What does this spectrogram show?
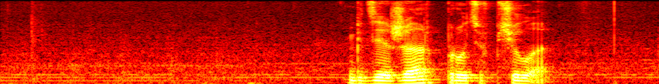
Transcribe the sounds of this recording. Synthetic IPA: ɡdʲe̞ʐarpɾo̞tʲɪfpt͡ɕɪlˠa̰

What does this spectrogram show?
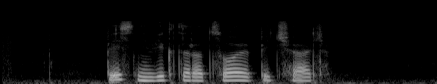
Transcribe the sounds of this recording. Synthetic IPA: pʲʰesʲnʲiviktʰoɾat͡sʰojapʲʼet͡ʃʰalʲ

